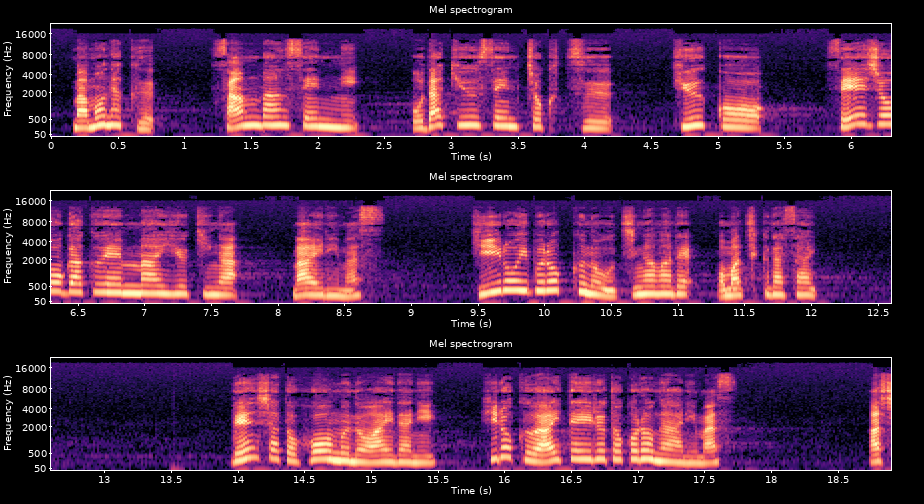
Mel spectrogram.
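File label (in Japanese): 接近放送 女声, 急行 成城学園前行; 放送は「急行 成城学園前行」です。; tokyometro chiyodaline hibiya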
